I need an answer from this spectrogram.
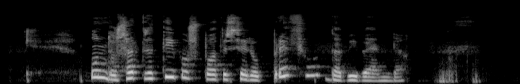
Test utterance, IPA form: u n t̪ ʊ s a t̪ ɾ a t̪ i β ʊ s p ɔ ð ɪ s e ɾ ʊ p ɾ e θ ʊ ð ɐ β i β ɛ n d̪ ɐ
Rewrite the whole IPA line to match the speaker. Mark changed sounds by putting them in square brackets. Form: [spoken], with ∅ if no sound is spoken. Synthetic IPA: u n [d̪] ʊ s a t̪ ɾ a t̪ i β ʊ s p ɔ ð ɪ s e ɾ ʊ p ɾ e θ ʊ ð ɐ β i β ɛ n d̪ ɐ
